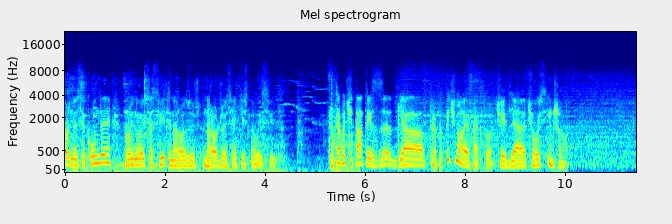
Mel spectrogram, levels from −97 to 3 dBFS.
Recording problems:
muffled; very; fading above 2 kHz
garbled, watery; slightly; nothing above 10 kHz
household noises; noticeable; throughout; 15 dB below the speech
abrupt cut into speech; at the start

